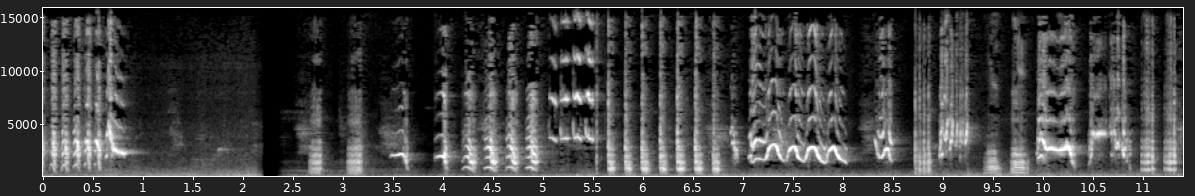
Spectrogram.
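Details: Javan myna in full song to provoke other mynas: harsh chattering bursts, a pause, then rapid repeated clicks and a rippling wavering whistle, with a faint low hum behind.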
